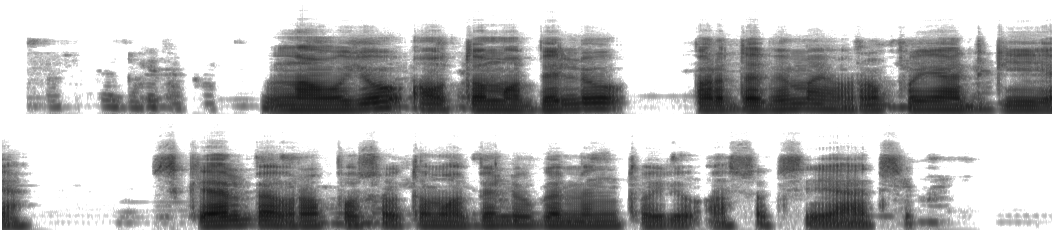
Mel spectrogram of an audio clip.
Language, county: Lithuanian, Marijampolė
